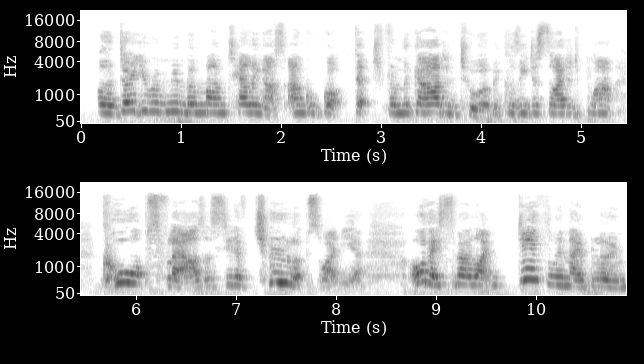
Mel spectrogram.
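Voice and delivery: plain reading voice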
